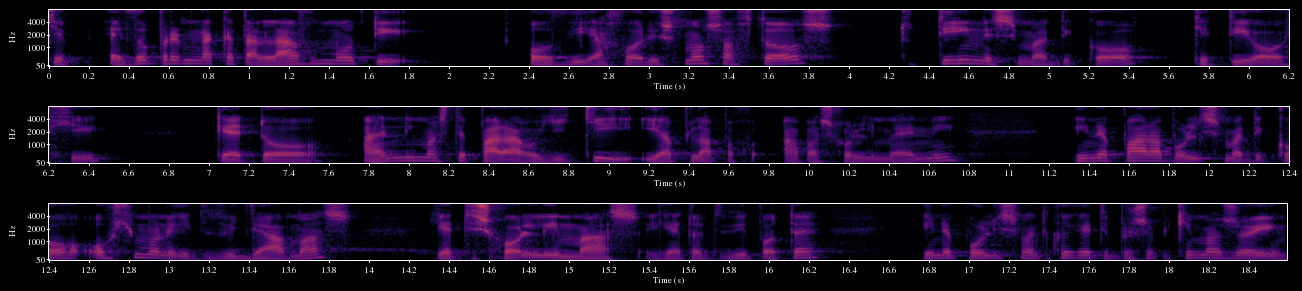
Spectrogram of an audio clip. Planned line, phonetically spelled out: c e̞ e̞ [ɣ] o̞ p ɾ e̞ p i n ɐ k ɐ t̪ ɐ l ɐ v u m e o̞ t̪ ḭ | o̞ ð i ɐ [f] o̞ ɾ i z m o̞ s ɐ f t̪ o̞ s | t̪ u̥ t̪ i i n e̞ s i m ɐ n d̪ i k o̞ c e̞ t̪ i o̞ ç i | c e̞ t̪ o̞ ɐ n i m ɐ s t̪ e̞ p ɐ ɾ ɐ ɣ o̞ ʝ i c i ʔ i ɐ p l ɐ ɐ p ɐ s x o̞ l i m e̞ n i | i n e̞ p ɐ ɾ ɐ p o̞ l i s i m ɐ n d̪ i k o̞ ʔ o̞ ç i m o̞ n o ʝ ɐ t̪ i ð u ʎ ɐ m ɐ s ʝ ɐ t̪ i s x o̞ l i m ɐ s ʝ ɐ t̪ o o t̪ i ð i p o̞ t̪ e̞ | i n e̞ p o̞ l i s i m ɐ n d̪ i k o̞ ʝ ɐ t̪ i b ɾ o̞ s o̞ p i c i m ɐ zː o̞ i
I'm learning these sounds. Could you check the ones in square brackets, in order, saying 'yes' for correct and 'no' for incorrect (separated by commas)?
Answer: no, no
